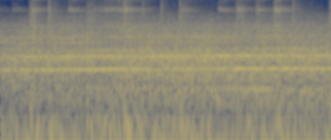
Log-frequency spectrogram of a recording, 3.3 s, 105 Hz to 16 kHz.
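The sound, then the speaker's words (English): Engines of a C-5 cargo jet whine steadily over a dense, unbroken roar, with high tonal streaks running through the whole stretch; distant but fairly strong and continuous, with no voices. “The distant but unmistakable sound of the C-5's whining engines.”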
